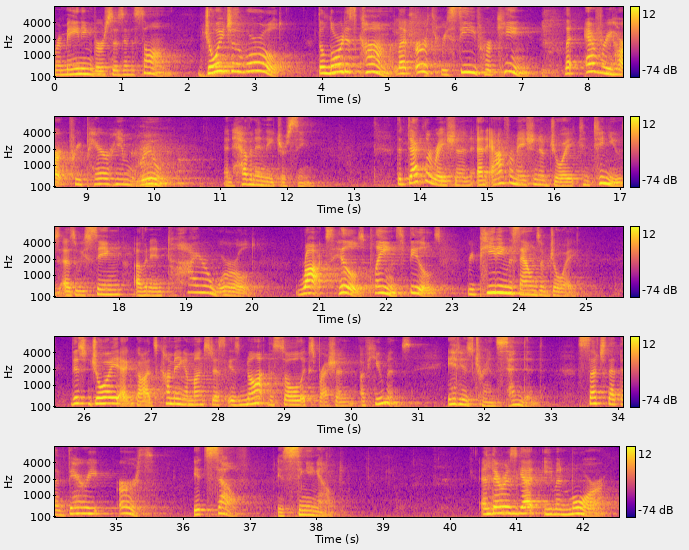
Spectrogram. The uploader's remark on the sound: recorded live at the 8:00pm Christmas Eve service on Sunday, December 24, 2023.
